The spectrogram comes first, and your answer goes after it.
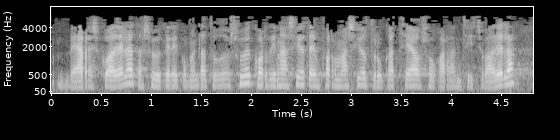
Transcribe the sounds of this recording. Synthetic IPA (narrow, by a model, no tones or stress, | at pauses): be̞are̞sko̞að̞e̞lae̞t̪asue̞ke̞ɾe̞ko̞me̞nt̪at̪uðusue̞ko̞ɾð̞inasio̞e̞t̪aiɱfo̞ɾmasio̞t̪ɾukat͡se̞ao̞so̞ɣ̞arant͡sit͡ʃuað̞e̞la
